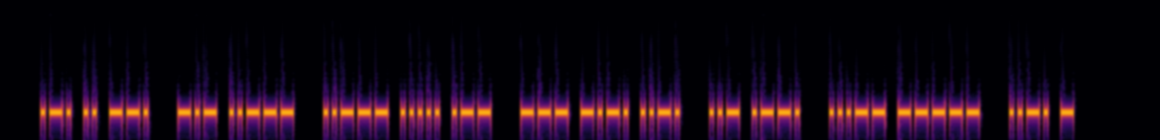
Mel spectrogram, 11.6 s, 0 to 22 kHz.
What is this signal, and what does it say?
Morse code, heard as a keyed tone, about 28 wpm, 700 Hz. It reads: RIG K2 25W OCF UP 30 FT
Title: Practice QSO - Exchange 2 - Info - 28wpm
